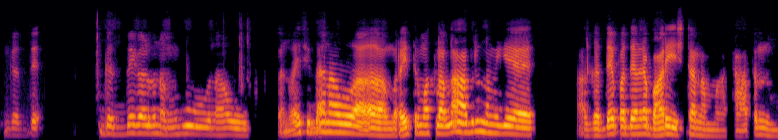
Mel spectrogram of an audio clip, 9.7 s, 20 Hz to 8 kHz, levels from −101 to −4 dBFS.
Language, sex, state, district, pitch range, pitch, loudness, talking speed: Kannada, male, Karnataka, Shimoga, 140-175 Hz, 160 Hz, -24 LUFS, 135 wpm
